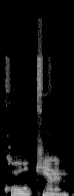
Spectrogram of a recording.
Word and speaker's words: colcannon: I got the crock pot because it's actually coal Cannon mm-hmm so I think the way the Irish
